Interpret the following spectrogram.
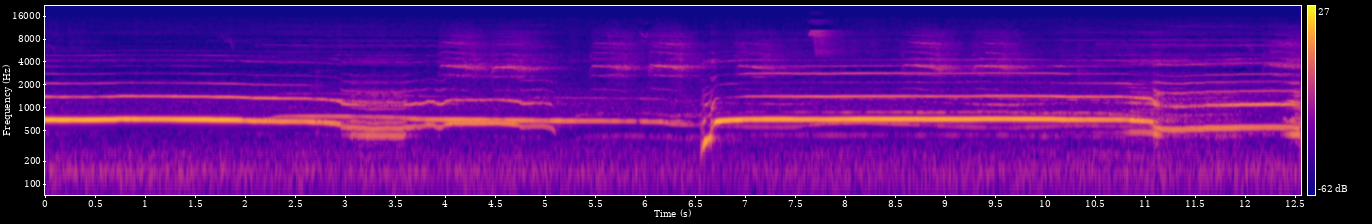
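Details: Coyote chorus of several overlapping drawn-out howls, wavering voices with brief broken yipping bursts midway, a sharp downward-upward swoop near the middle, then long level notes again.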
